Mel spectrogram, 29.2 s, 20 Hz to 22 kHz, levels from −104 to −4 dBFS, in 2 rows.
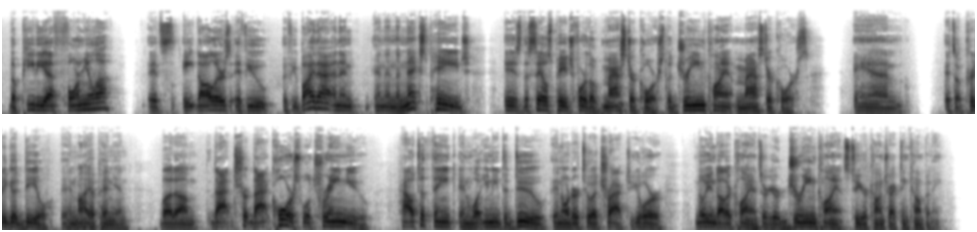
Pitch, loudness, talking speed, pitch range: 105 Hz, -18 LUFS, 155 wpm, 95-120 Hz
